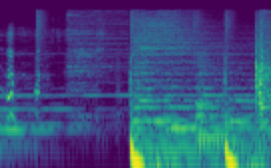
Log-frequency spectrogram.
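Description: Background music: soft held tones for about a second, then a fuller section comes in with a steady drum beat.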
